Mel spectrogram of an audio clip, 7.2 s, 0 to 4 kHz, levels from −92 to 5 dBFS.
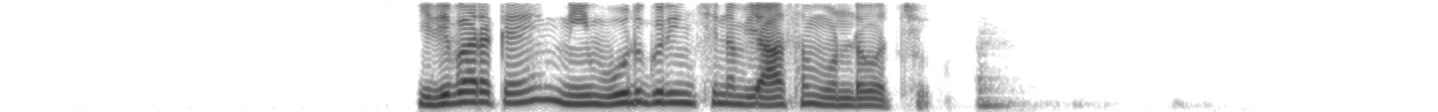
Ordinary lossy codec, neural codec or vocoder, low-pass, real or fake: none; vocoder, 22.05 kHz, 80 mel bands, Vocos; 3.6 kHz; fake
